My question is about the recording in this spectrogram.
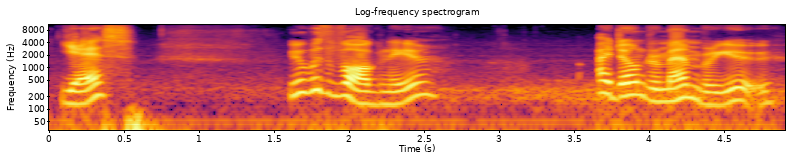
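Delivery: a bad, haughty English prince accent; lightly put-on English accent, aloof. Prince Ludin greeting the scribe, bad English accent. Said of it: "do a fucking English accent".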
